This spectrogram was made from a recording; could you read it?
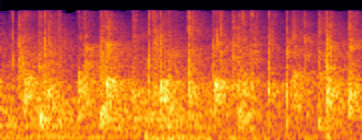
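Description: A group of people clapping together, a steady, dense patter of applause at moderate loudness throughout, with no voices heard.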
